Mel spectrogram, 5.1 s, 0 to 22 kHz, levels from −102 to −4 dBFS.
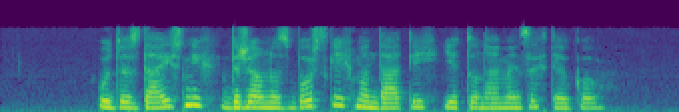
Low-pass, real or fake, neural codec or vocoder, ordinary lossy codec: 19.8 kHz; fake; codec, 44.1 kHz, 7.8 kbps, DAC; AAC, 24 kbps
